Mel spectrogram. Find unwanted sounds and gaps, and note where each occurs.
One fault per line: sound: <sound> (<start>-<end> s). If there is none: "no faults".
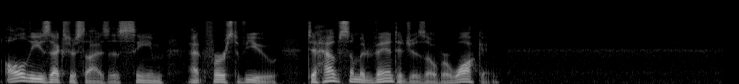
no faults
